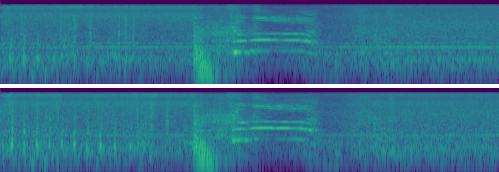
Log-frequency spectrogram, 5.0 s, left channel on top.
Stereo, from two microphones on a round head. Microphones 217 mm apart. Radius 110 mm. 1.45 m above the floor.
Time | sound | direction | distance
1.9 | a shout | 5° left (ahead or behind) | 2.5 m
